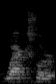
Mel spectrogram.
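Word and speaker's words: Wechsler: That would be the weights, the Wexler adult intelligence scale.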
